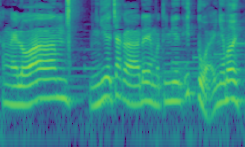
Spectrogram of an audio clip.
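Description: A woman talks her viewers through a game in casual, chatty commentary. She speaks at a rapid clip and keeps calling out to the audience. Faint music plays softly underneath. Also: lowish voice. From Bắc Giang, Vietnam. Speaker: gaming streamer.

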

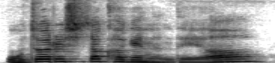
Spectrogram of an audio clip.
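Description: A woman's voice: high voice, normal speed, dark tone. A woman teaching English pronunciation, explaining each sound patiently and step by step. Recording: muffled lo-fi sound.

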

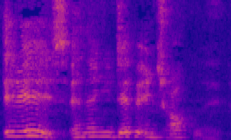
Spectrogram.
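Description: A woman's voice: on the high side, normal speed, creaky, mellow, reverberant. A woman tasting snacks on a casual vlog, giving short blunt remarks.

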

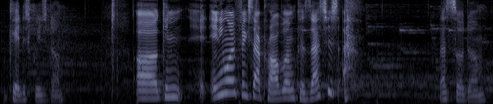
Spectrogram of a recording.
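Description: A woman giving casual commentary over her gameplay. She gets excited quickly and grumbles at her teammates. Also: medium pitch, soft background music. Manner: excitable, quickly frustrated, calls teammates idiots. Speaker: gaming video host.

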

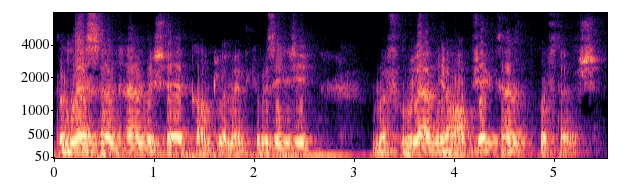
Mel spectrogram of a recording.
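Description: A man with an Afghan Dari accent giving a recorded grammar lecture, patiently explaining and slowly repeating example sentences. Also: deep voice, fairly even intonation, echoey room, slight background noise, rough recording. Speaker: university English lecturer.

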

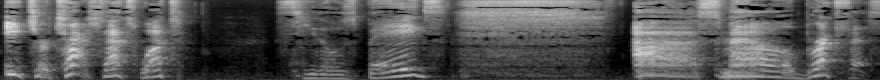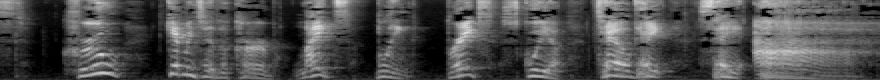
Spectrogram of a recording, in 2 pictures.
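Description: A woman voicing a loud, gruff, boastful, greedy garbage truck in an exclaiming picture book read-aloud. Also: medium pitch, wildly swooping pitch, drawn-out words, pitched above the performer's own voice, heavily acted. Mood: boastful, hungry.

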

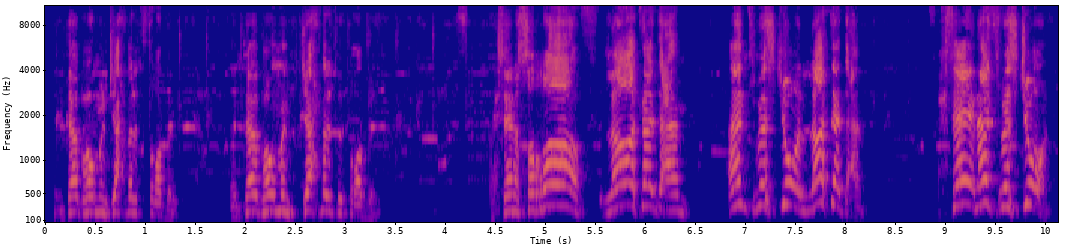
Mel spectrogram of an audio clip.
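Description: Animated man rallying his viewers. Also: high voice. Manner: animated, rallying supporters, naming donors. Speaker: live streamer. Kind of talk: live-stream battle banter.

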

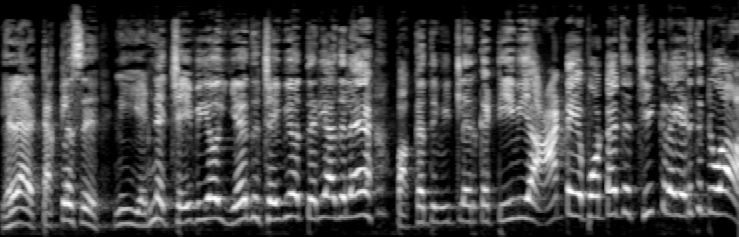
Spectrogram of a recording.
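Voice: very high voice, lively intonation, quick pace, a bit bright. A voice artist playing a scheming, gloating male villain boss in a cartoon, with a southern Tamil Thoothukudi accent and a commanding way of talking. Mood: impatient. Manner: gloating, barking orders. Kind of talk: cartoon voice acting.

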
